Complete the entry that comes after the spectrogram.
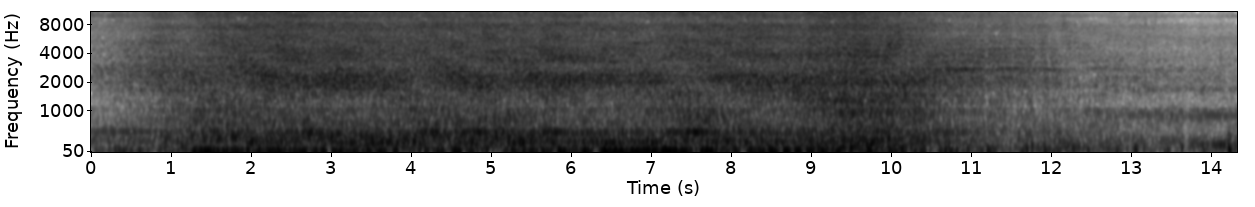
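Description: BRB regional multiple unit passing close by. A steady low hum and rolling noise build up, stay loud for several seconds, then fade as it moves away.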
